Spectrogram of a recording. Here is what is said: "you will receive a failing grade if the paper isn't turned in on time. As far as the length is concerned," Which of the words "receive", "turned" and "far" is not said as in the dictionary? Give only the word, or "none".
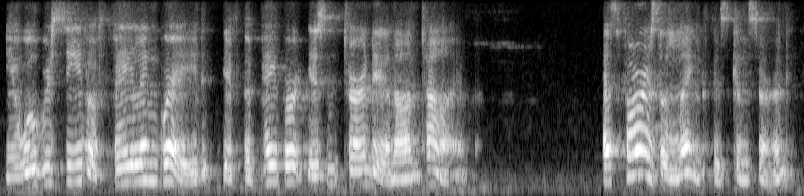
none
